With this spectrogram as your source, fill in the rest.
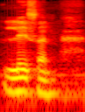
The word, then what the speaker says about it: lesson: अब इसमें देखें लेसन, LESSON, लेसन, है ना।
